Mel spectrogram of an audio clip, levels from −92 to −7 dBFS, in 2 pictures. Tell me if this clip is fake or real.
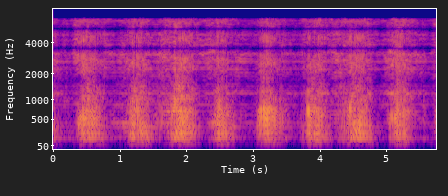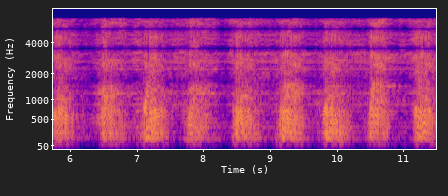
fake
